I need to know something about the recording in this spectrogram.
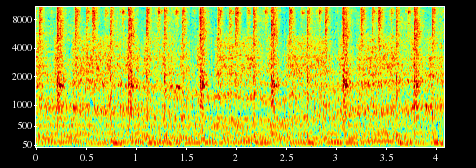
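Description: Loud instrumental guitar rock: a dense band mix with a heavy low end and busy, steady drum hits.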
